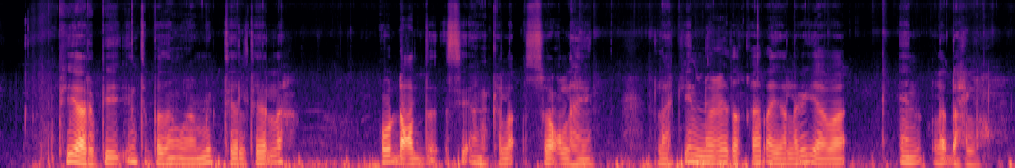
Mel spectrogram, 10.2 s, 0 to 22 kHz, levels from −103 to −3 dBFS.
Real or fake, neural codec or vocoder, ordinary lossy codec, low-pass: real; none; none; none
